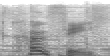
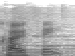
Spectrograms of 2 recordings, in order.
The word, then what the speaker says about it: Ko-fi: Rhymes with no fee.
